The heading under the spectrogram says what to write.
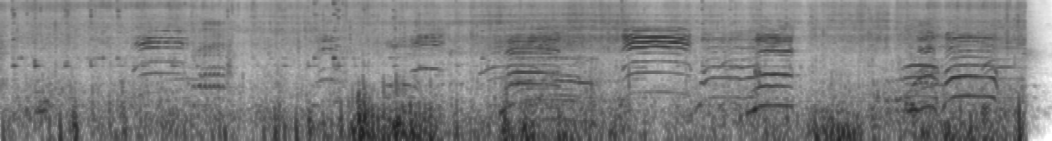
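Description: A flock of sheep on the Lemelerberg bleats repeatedly, many overlapping wavering cries at varied pitches, loud and continuous over a rumbling background with faint bell-like clinks.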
